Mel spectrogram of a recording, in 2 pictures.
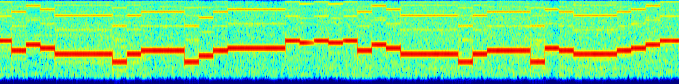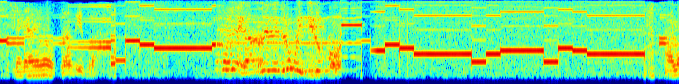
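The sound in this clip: An electronic buzzer sounds a continuous run of stepped, steady beeping tones that shift up and down like a simple melody. Noisier bursts briefly cut across it midway.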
